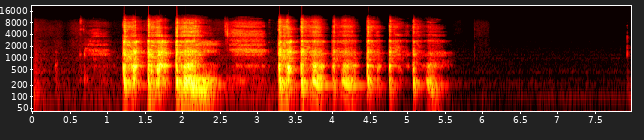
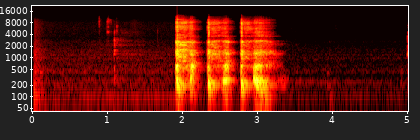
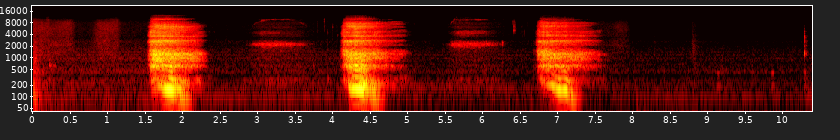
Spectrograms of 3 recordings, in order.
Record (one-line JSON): {"cough_length": "8.0 s", "cough_amplitude": 32542, "cough_signal_mean_std_ratio": 0.37, "three_cough_length": "5.0 s", "three_cough_amplitude": 28244, "three_cough_signal_mean_std_ratio": 0.3, "exhalation_length": "10.4 s", "exhalation_amplitude": 14304, "exhalation_signal_mean_std_ratio": 0.32, "survey_phase": "beta (2021-08-13 to 2022-03-07)", "age": "65+", "gender": "Male", "wearing_mask": "No", "symptom_none": true, "smoker_status": "Never smoked", "respiratory_condition_asthma": true, "respiratory_condition_other": false, "recruitment_source": "REACT", "submission_delay": "3 days", "covid_test_result": "Negative", "covid_test_method": "RT-qPCR", "influenza_a_test_result": "Negative", "influenza_b_test_result": "Negative"}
